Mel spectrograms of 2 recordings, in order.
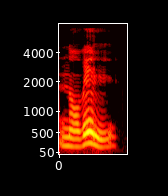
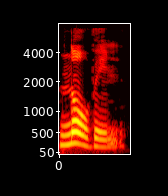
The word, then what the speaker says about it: Nobel: llegamos a entonarlo inadecuadamente por ejemplo la palabra nobel muchos decimos nobel en si se dice nobel ya entonces continuamos con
